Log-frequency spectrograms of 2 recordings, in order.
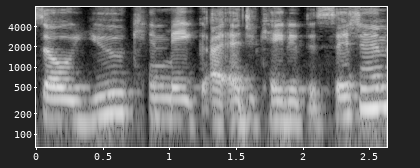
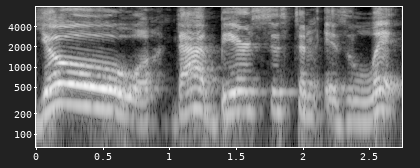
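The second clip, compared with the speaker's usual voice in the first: put-on New York accent, drawn-out "yo"; 3 semitones higher, 3 dB louder than usual. Voicing Fiazzo's words back to them, imitating Fiazzo's New York voice. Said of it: "Why am I trying to um, imitate everybody's voice?".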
